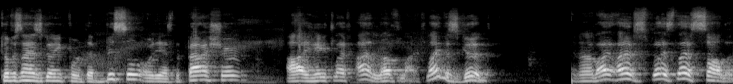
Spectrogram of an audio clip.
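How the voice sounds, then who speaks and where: With a dark, mellow tone and high pitch, a man talks at a fairly quick pace with lively intonation. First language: not English. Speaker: esports caster. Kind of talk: live commentary. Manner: casual, chatty with asides.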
